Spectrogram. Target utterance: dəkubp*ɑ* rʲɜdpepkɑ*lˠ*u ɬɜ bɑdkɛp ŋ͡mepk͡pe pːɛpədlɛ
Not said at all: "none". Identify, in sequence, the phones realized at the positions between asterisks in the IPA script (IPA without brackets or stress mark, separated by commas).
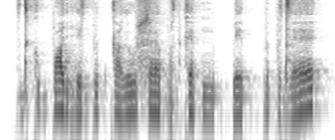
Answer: ɑ, l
